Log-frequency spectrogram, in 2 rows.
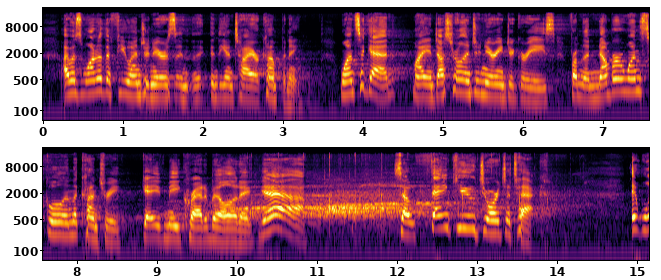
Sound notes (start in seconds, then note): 10.0 crowd cheering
